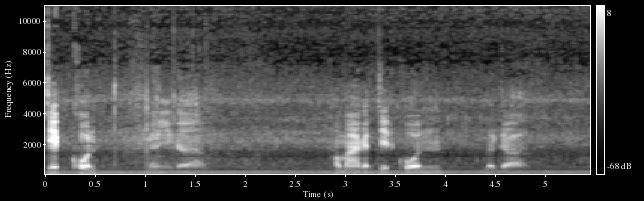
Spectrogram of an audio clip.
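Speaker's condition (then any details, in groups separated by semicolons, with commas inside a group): No condition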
